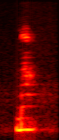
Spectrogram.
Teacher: And the neutral tone, ma. You read it lightly. It's a weak syllable.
